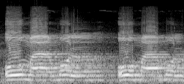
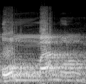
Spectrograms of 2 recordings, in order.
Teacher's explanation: ini enggak ada tasydid ya. Umamul bukan ummamul.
